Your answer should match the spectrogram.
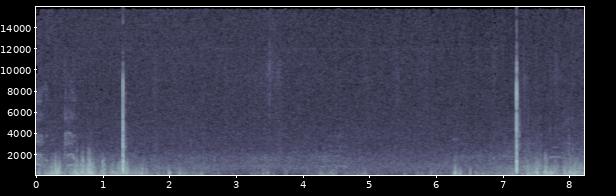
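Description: Wind buffeting the microphone in gusts on an outdoor field, with two sharp cracks, one just over a second in and one near the end.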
